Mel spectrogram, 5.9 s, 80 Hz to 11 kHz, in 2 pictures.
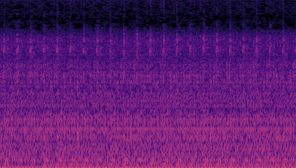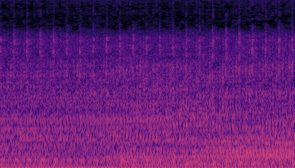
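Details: VW Golf 4 1.9 TDI: a steady diesel idle with a hard, even clatter about 2.5 times per second riding on top. An abnormal knock from the engine.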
